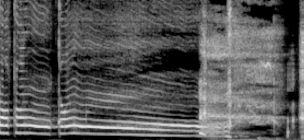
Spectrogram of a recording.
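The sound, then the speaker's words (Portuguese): A person imitates a rooster's crow with one long, strained falsetto call that holds steady and then slides down, breaking into a rough, noisy finish. It is loud. “E daí, toda vez que tem um galo cantando na vizinhança, ele fala:”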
